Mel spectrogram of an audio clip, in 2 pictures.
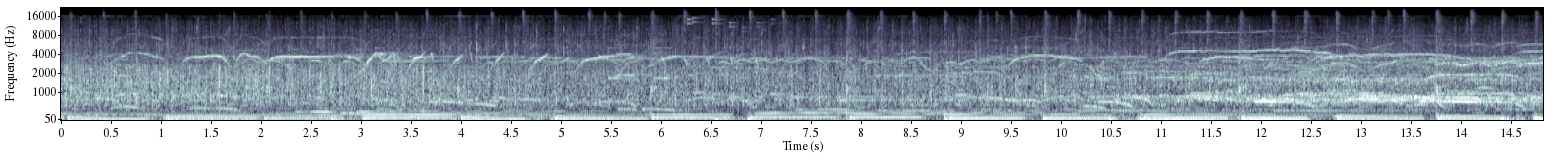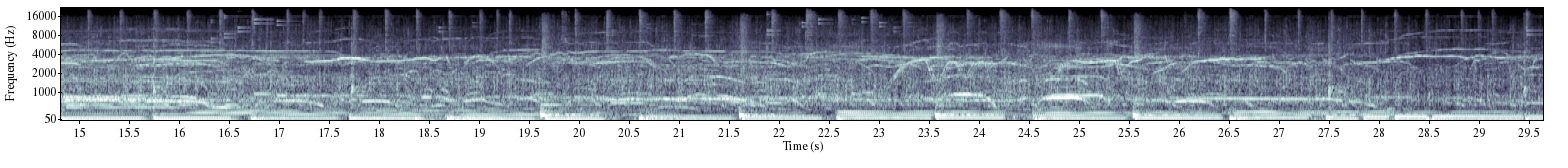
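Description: A crowd at San Quentin applauds and cheers loudly and steadily for a visiting performer and his band for the full half minute, with whistles and shouts rising through the clapping while a band's bass-heavy music pulses underneath.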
